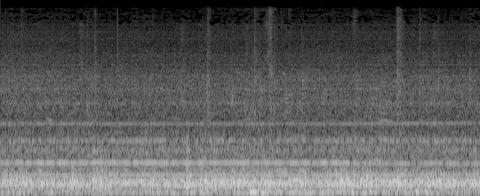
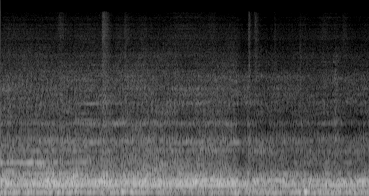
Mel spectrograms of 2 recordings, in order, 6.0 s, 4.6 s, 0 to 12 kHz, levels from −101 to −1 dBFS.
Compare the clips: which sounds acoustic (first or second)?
first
